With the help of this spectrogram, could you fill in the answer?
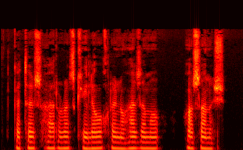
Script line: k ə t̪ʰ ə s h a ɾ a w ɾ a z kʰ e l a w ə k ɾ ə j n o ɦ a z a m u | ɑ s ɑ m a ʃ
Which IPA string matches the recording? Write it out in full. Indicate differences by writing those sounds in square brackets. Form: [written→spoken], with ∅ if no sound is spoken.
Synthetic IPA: k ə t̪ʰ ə s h a ɾ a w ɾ a z kʰ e l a w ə [k→x] ɾ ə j n o ɦ a z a m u | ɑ s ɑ [m→n] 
